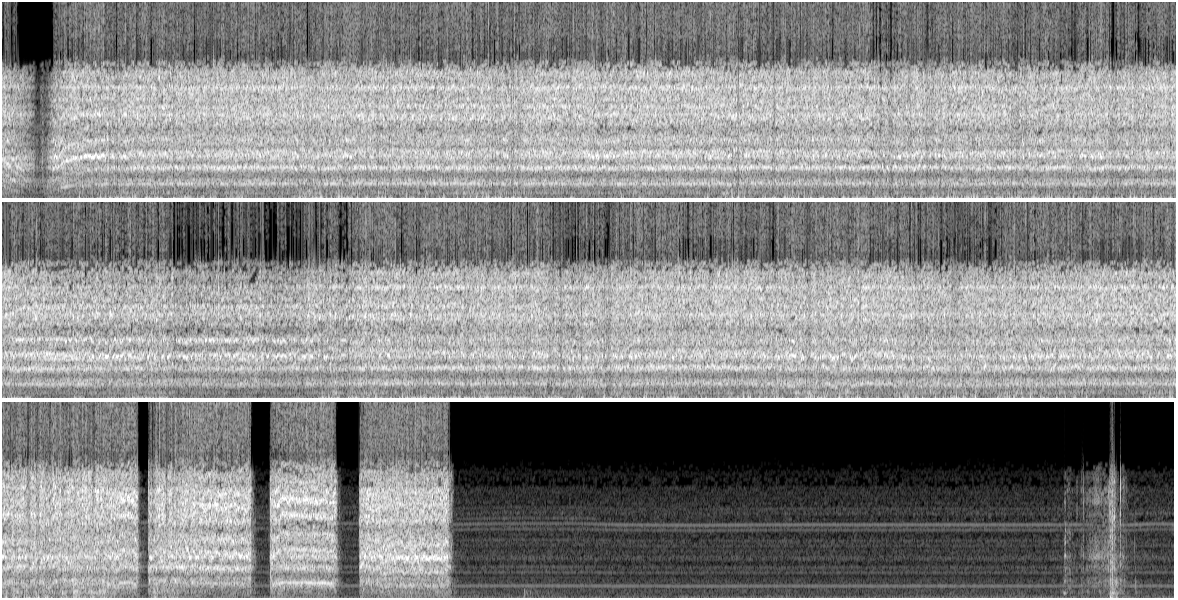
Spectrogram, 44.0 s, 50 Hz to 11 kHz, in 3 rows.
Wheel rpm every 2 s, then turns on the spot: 140, 230, 230, 230, 230, 230, 230, 220, 210, 220, 230, 230, 220, 210, 230, 190, 180, 130, 0, 0, 0, 0.
none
